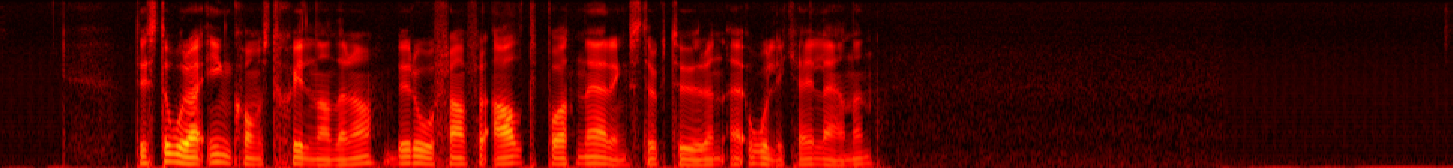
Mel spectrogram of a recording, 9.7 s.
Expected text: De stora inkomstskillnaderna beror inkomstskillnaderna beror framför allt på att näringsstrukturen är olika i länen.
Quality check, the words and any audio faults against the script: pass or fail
fail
